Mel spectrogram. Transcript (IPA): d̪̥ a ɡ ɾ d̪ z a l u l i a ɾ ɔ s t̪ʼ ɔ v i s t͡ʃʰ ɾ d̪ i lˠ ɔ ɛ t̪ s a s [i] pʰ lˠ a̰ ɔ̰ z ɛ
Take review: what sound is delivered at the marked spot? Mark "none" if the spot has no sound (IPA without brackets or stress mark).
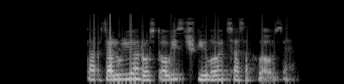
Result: a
